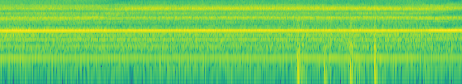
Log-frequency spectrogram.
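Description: Built-in electric pump of an Intex air mattress running with a steady whine and hiss. Four quick light knocks come about two-thirds of the way in.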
